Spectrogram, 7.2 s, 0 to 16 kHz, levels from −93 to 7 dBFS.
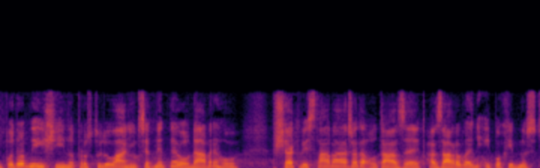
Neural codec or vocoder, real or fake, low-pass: codec, 16 kHz, 1 kbps, FunCodec, trained on LibriTTS, 50 frames a second; fake; 7.2 kHz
